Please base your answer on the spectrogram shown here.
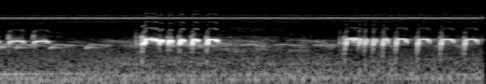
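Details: Zebra dove of local stock, singing actively with a small, melodious voice used for luring birds; three bursts of quick, evenly spaced cooing notes separated by short pauses, with a thin constant high-pitched whine behind.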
